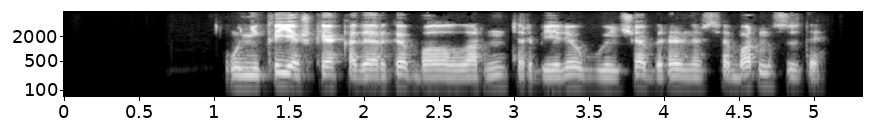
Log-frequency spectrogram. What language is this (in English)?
Tatar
